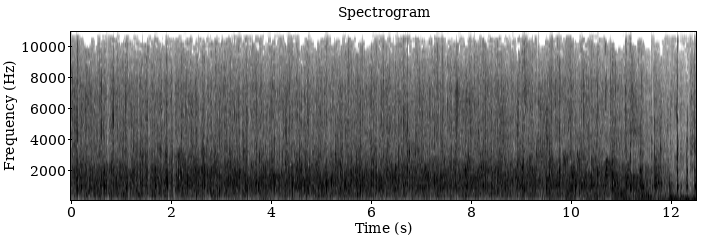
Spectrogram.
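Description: A crowd breaks into sustained applause, a dense, steady wash of many hands clapping at once, loud and even for about twelve seconds before tapering slightly at the end.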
